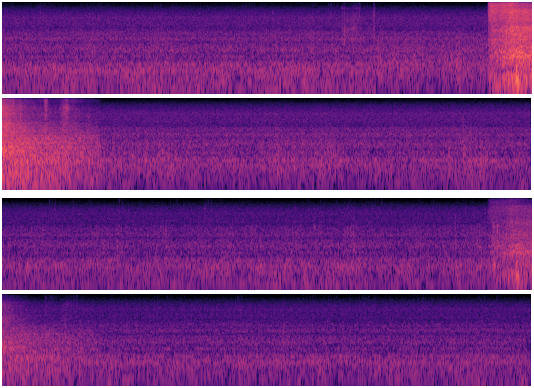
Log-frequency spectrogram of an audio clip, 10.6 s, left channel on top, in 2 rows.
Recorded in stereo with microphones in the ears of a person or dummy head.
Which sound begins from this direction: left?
A whoosh, at 4.9 s.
